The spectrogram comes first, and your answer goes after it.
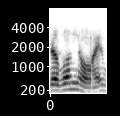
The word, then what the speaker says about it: Illinois: I am the Part C coordinator / bureau chief for the Bureau of Early Intervention in the state of Illinois, where the S is silent.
